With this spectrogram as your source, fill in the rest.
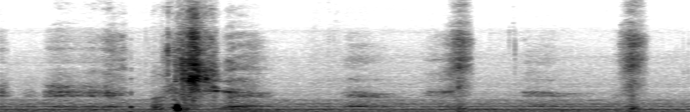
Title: trying to stay quiet but i keep sneezing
